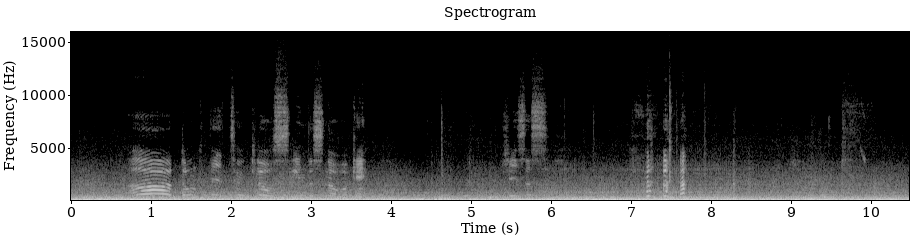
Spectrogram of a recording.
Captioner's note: panic laugh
